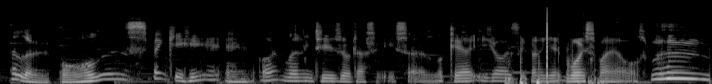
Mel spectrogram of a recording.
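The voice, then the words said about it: Australian accent. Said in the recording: “He's got this cute little Australian accent.”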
